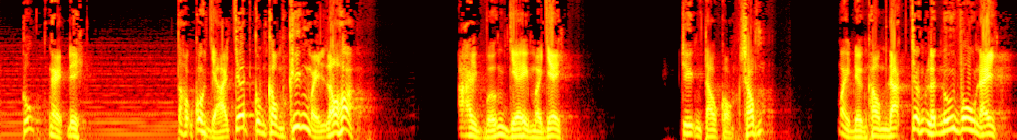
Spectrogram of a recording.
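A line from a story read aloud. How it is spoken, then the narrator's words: Loud scream. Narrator (Vietnamese): Huyền Ân thét lớn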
